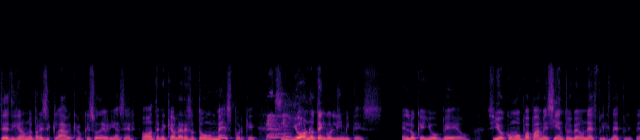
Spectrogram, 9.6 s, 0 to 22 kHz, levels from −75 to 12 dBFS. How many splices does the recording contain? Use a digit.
1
